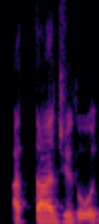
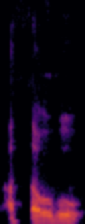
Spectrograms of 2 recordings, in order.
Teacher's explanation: See, we are not pronouncing the lam.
